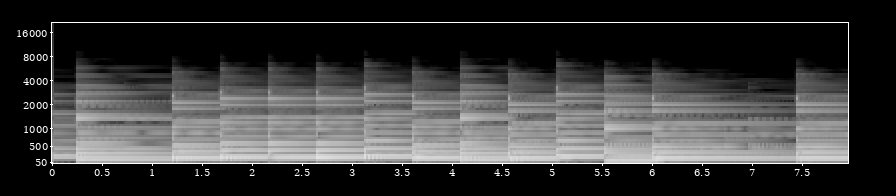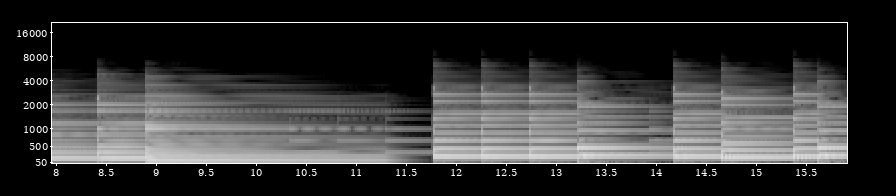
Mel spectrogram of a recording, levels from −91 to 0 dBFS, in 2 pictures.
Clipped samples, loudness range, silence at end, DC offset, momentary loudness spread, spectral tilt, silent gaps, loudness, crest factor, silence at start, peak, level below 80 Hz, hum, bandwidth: under 0.1%; 4 LU; 0 s; under 0.1%; 8 LU; -10 dB/octave; none; -19 LUFS; 14 dB; 0 s; -4 dBFS; -48 dBFS; none; 6.4 kHz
